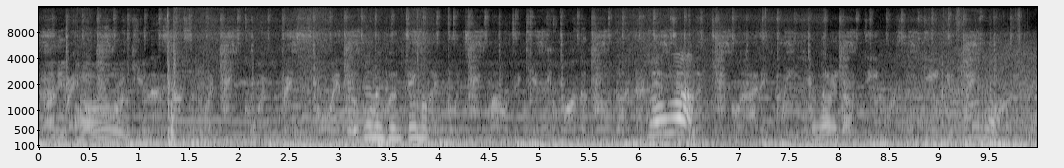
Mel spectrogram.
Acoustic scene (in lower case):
car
